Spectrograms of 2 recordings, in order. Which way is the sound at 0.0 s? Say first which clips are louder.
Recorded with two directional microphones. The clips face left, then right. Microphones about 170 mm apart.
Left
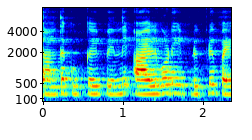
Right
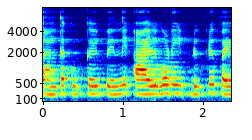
Right 3 dB; 20° right (ahead or behind).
